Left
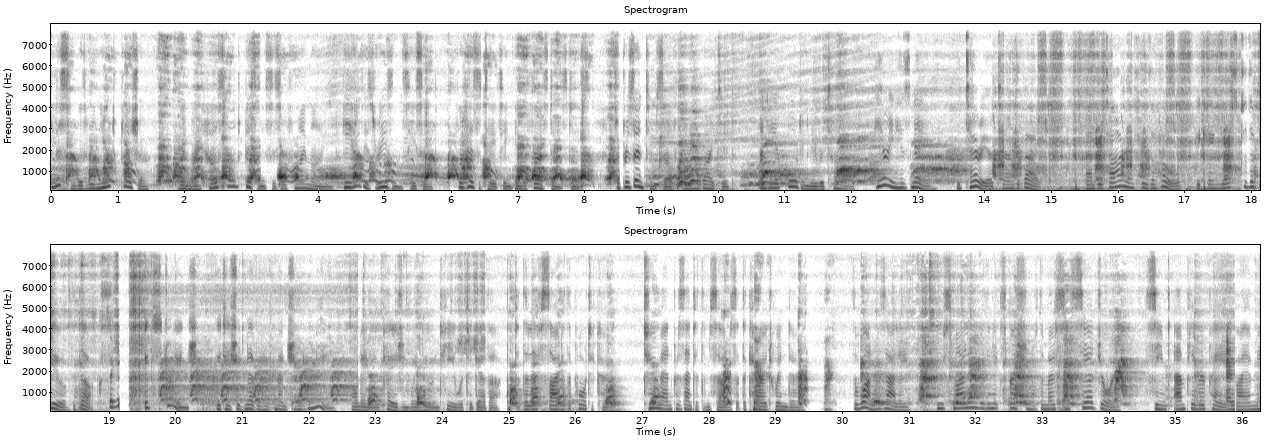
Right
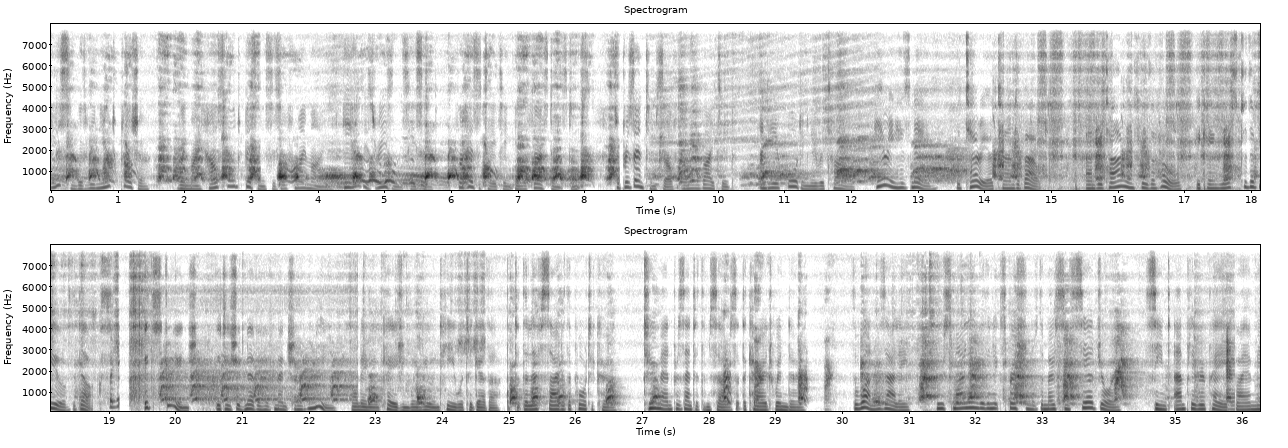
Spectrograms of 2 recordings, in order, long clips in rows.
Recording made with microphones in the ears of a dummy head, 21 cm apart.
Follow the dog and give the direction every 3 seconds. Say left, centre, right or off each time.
left, centre, centre, left, left, left, left, left, left, left, left, left.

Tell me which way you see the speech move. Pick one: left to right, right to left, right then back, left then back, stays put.
left to right.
